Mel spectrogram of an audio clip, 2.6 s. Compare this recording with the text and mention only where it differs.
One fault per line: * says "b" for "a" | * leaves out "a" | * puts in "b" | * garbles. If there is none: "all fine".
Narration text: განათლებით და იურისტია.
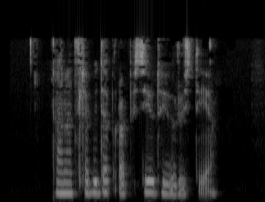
* puts in "პროფესიით"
